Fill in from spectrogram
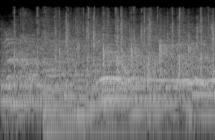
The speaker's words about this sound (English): Are you clapping for how my wife looks?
